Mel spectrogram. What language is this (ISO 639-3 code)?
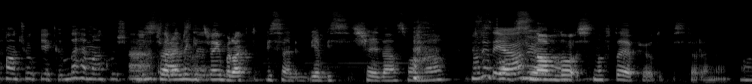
tur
